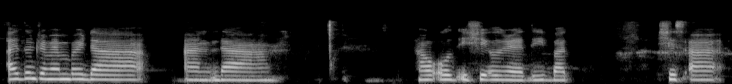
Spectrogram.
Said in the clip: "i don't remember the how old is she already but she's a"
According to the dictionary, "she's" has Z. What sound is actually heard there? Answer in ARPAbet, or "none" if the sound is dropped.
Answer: S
